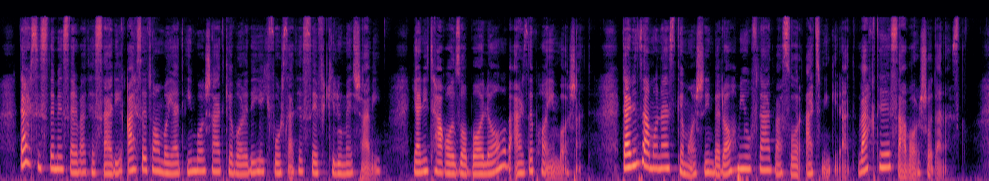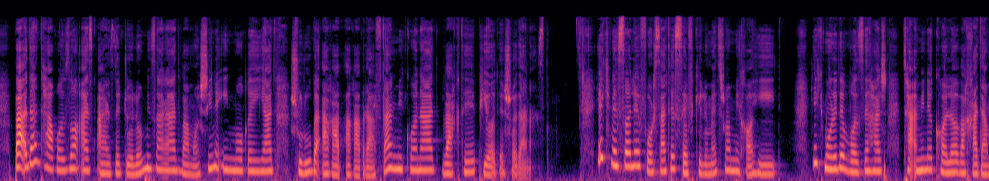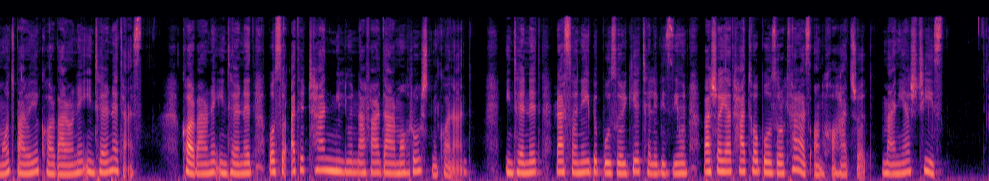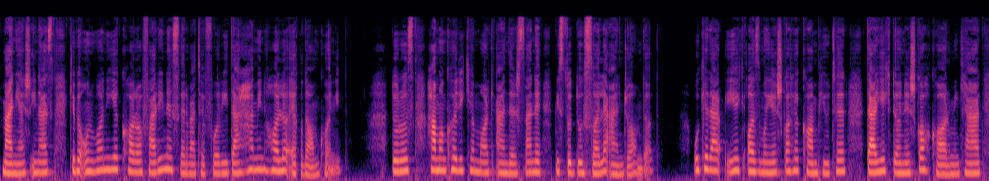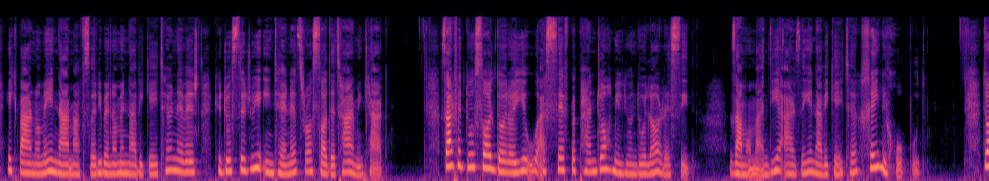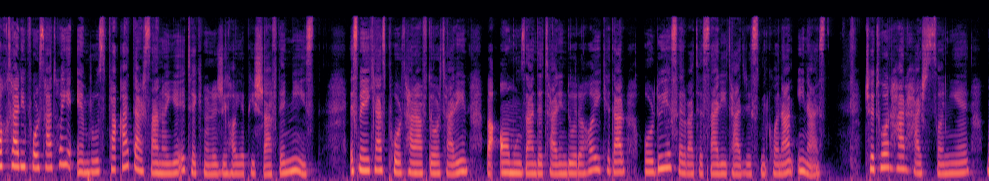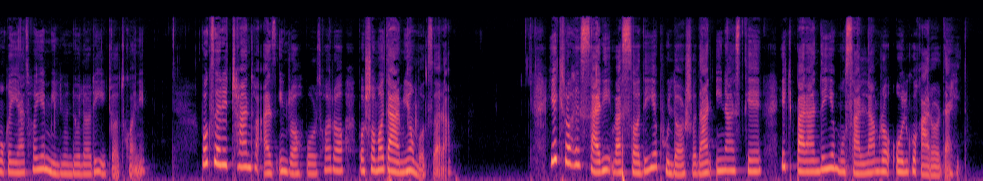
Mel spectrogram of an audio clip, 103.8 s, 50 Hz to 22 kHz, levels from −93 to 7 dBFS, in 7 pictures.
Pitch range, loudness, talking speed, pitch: 175-225 Hz, -26 LUFS, 140 wpm, 195 Hz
